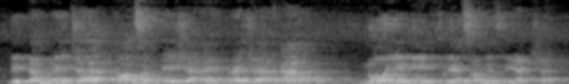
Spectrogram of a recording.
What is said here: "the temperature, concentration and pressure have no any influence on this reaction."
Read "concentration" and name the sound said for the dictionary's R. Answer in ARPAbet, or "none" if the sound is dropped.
R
